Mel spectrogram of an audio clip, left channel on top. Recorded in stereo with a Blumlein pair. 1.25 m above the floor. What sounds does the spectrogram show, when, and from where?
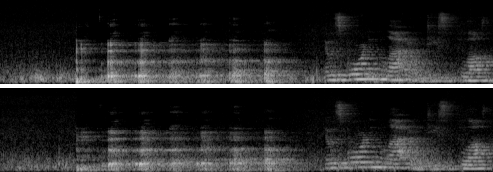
0.8 s laughter: 50° left, 0.5 m; by 2.8 s 45° left, 1.5 m
3.2 s a woman speaking: 20° left, 1.2 m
